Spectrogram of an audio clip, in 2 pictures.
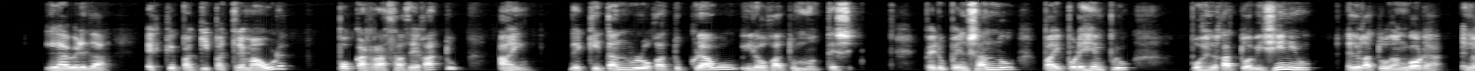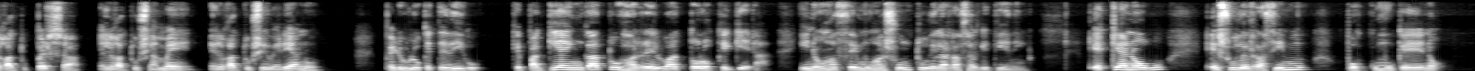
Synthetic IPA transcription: laβ̞e̞ɾða | e̞hke̞pakipaeht̪ɾe̞mauɾa | po̞karaθazðe̞ɣ̞at̪u | ajŋ | d̪e̞hkit̪and̪ulo̞ɦɣat̪uhkɾaɣuḭlo̞ɦɣat̪uɦmõnt̪e̞si̥ | pe̞ɾupe̞nsand̪u | pajpo̞ɾe̞ɦẽ̞mplu | pose̞lɣat̪uaβisinju | e̞lɣat̪uðaŋɡo̞ɾa | e̞̰lɣat̪upe̞ɾsa | e̞̰lɣat̪usjame̞ḛlɣat̪usiβ̞e̞ɾjanu | pe̞ɾulo̞ke̞t̪e̞ð̞iɣu | ke̞pakiaeŋɡat̪uɦare̞lβat̪o̞lo̞hke̞kje̞ɾa̰ | ino̞saθe̞musasũnt̪uðe̞laraθake̞t̪jenẽŋ | e̞hke̞ano̞ɣ̞u | e̞suðe̞lraθiɦmu | po̞hkomuke̞nõ̞

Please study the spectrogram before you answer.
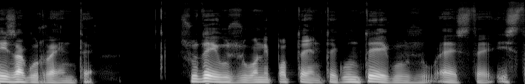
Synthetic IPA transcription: izaɣurːɛnt̪ɛ | suðeːuzuɣɔnːipːɔt̪ːɛnt̪ɛkunt̪eːɣuzṵɛst̪ɛʔist̪

